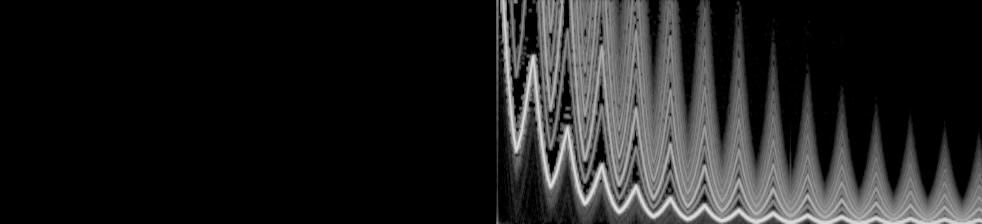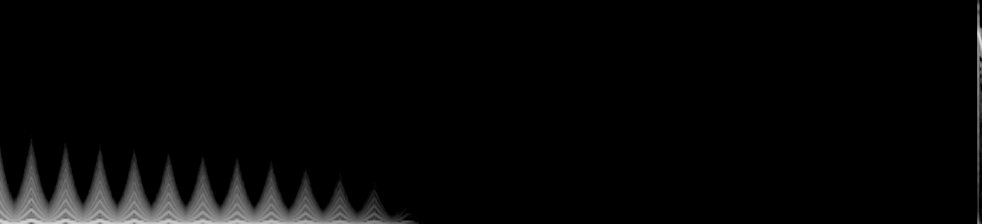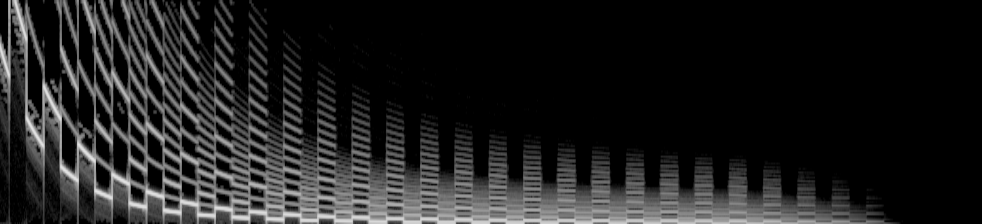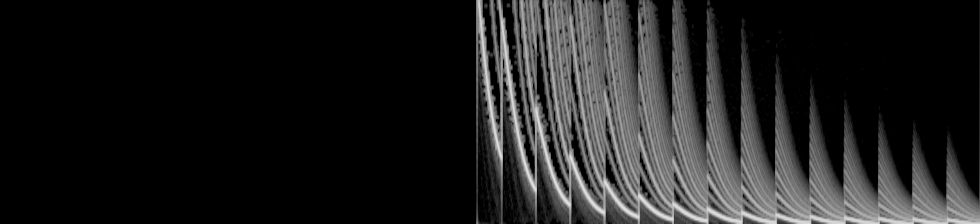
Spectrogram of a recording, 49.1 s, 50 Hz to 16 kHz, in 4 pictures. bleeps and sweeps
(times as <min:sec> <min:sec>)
0:24.5 0:25.4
